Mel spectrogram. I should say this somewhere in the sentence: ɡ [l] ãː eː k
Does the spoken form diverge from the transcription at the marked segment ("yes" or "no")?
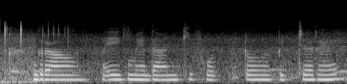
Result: yes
